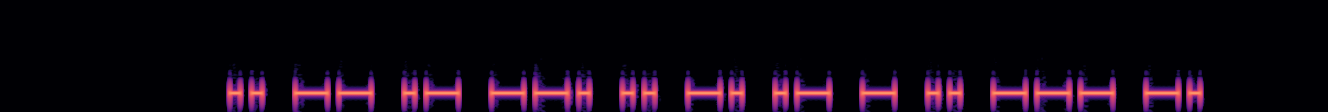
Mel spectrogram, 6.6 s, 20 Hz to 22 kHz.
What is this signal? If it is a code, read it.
Morse code, heard as a keyed tone, about 22 wpm, 700 Hz. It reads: IMAGINATION
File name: practice / 22wpm / Eleven Letter Words - 22wpm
